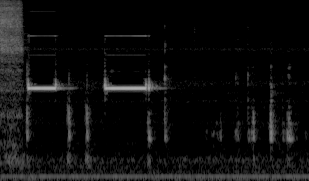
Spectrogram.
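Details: Meter gives two sharp high-pitched beeps of about a quarter second each in a quiet room while checking a worksite radio's circuit for a ground; continuity beep confirms ground.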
